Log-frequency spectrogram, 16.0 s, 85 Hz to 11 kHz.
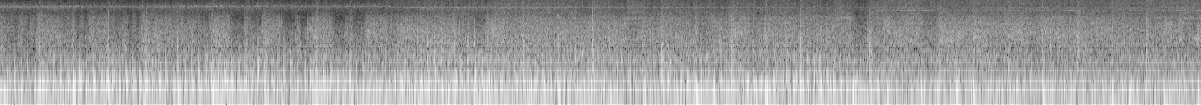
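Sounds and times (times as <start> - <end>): helicopter rotor chop: 0.0 - 16.0
high turbine whine: 0.0 - 16.0.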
